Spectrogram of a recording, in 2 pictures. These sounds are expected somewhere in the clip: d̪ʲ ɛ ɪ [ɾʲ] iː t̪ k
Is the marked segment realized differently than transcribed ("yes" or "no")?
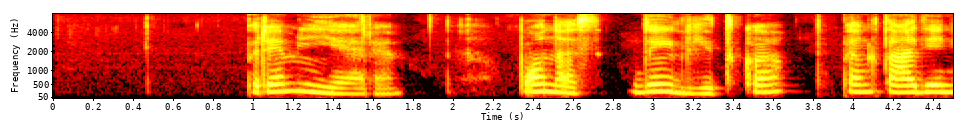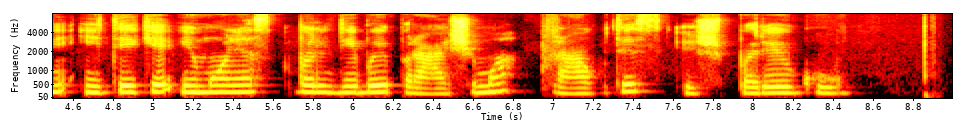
yes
